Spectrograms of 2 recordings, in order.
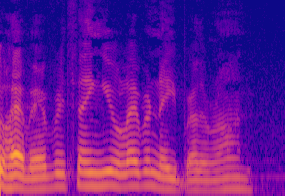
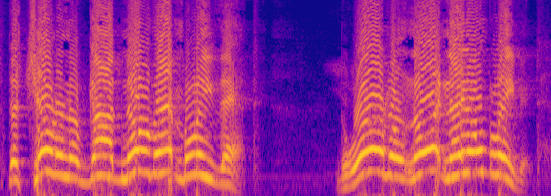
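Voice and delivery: loud, high revival preaching; full-force preaching; 9 semitones higher, 10 dB louder than usual. Acted. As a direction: shout it out to the congregation.

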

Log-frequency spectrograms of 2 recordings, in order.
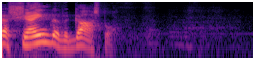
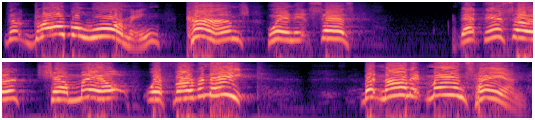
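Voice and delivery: slow, loud, higher sermon delivery; full-force preaching; 7 semitones higher, 8 dB louder, slower than usual. Real, not acted. Preacher warning the congregation about the earth melting, slow and thundering. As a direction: thunder out the prophecy slowly.

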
